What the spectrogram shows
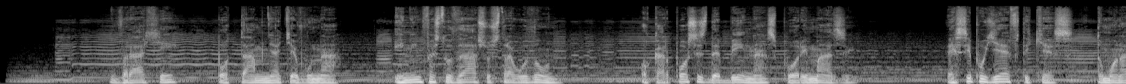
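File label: Greek; Male; 20s-40s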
